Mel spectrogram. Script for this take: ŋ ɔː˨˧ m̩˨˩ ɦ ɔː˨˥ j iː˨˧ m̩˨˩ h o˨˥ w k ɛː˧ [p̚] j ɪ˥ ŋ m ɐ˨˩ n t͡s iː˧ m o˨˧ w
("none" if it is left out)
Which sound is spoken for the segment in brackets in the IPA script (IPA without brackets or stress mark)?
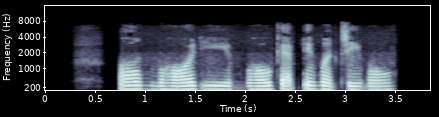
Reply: p̚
